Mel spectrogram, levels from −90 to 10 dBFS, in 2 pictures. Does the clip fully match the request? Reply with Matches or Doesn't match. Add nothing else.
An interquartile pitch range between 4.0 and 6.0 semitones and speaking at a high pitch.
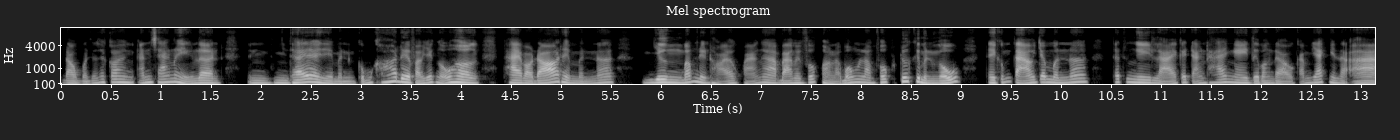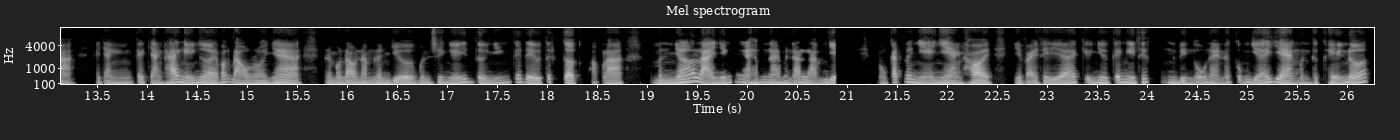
Doesn't match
